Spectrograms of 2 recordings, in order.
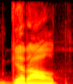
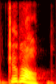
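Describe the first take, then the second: First: Said in the usual way. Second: Higher get out. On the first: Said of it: "Like, I'll tell them". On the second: Retold or imitated. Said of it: "I'll dash out and tell him".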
